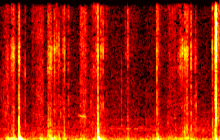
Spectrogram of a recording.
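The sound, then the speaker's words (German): Scissors cutting a round neckline out of fabric, making a few quiet, crisp snips spaced irregularly with soft rustling between them. No voices. “Und jetzt noch den Ausschnitt schön rund ausschneiden. Das geht dann schön schwer.”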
